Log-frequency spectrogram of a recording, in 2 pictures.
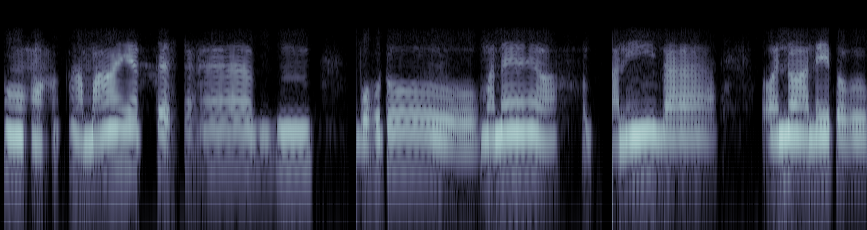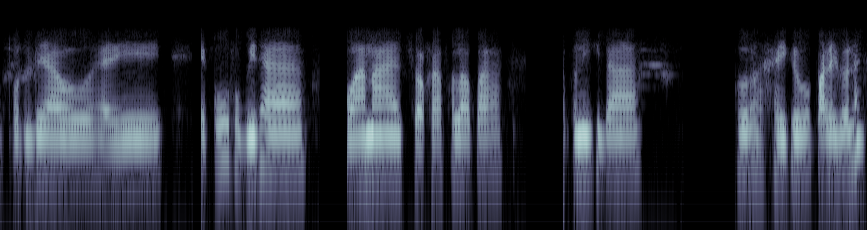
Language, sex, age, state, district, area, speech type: Assamese, female, 60+, Assam, Sivasagar, rural, conversation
